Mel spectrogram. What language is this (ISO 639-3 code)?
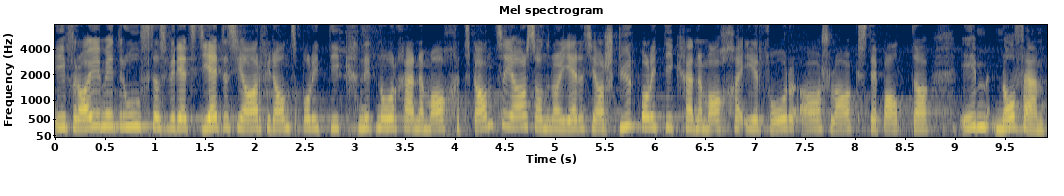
gsw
